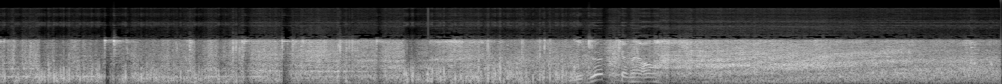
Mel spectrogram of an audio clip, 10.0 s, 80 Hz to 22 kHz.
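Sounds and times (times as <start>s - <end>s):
truck running and road noise: 0.0s - 10.0s
wind buffeting microphone: 0.0s - 10.0s.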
